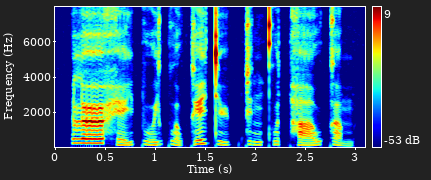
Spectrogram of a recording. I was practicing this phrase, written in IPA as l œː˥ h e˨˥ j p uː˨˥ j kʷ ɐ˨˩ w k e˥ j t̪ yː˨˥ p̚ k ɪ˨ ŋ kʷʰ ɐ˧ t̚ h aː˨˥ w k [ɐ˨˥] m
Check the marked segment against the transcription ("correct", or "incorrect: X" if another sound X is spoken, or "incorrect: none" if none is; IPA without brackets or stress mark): incorrect: ɐ˨˩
